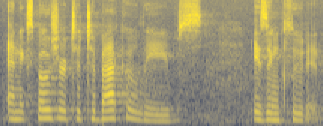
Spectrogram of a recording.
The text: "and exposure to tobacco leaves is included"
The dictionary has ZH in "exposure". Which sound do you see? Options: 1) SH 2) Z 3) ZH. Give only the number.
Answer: 3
